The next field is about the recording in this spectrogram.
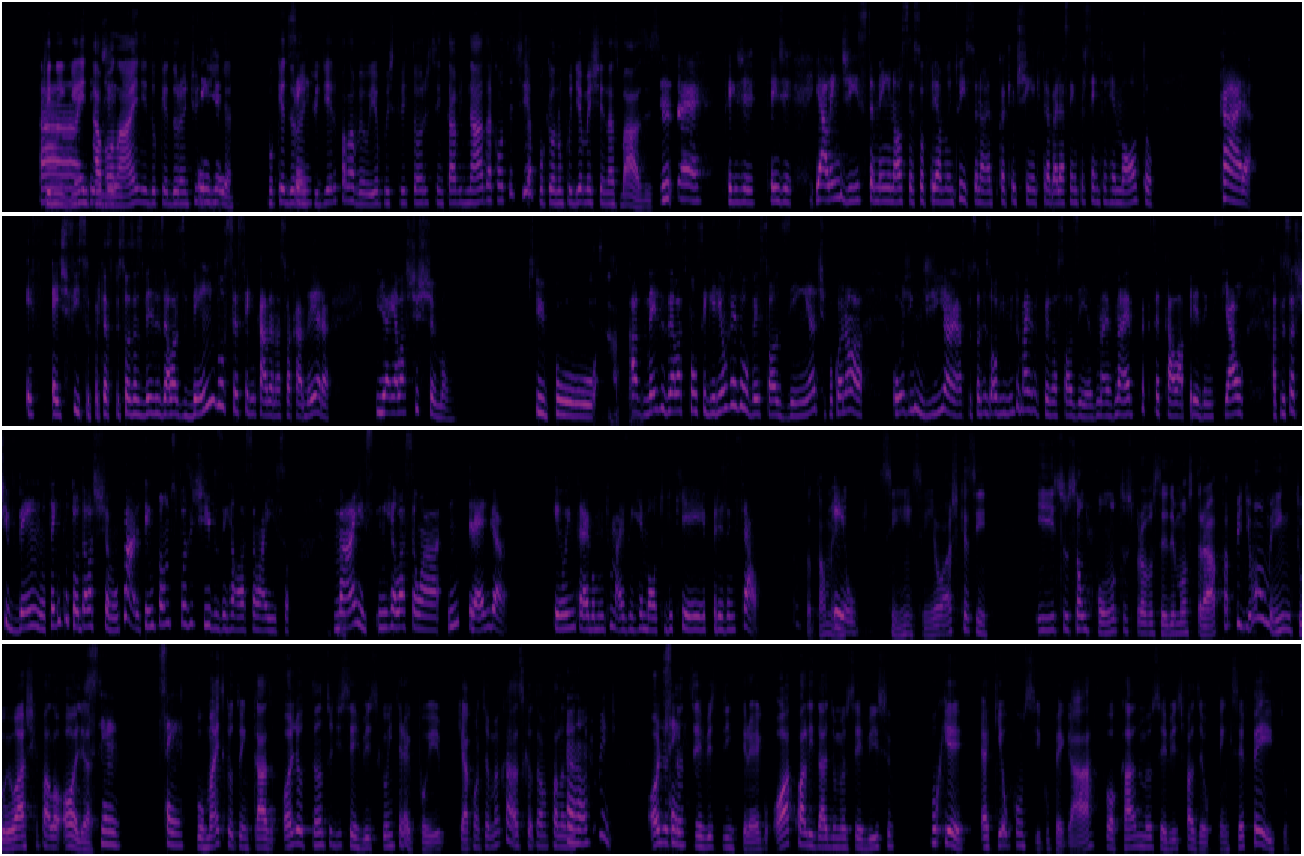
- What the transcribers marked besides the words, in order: tapping; other background noise
- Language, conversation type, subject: Portuguese, unstructured, Você acha que é difícil negociar um aumento hoje?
